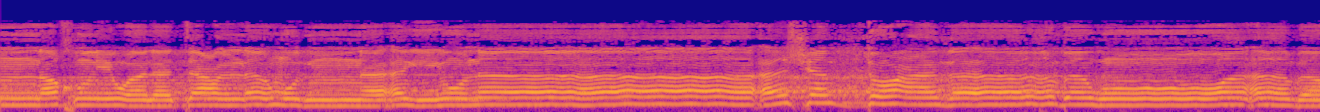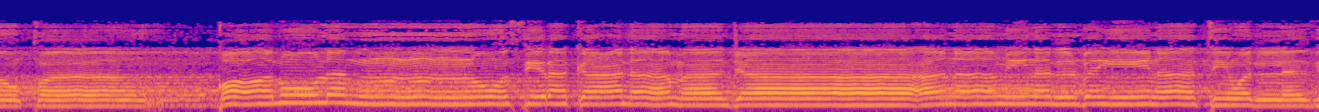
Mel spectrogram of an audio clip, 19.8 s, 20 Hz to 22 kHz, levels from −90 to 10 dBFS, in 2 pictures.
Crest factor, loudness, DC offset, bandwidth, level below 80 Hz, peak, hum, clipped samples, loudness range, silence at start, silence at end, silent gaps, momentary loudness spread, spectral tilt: 12 dB; -12 LUFS; under 0.1%; 11.5 kHz; -52 dBFS; 0 dBFS; none; under 0.1%; 2 LU; 0 s; 0 s; none; 5 LU; -3 dB/octave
